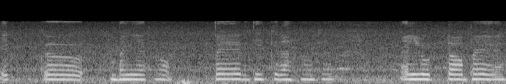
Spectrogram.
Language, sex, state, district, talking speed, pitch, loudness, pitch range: Hindi, female, Delhi, New Delhi, 130 wpm, 230 Hz, -15 LUFS, 225-235 Hz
